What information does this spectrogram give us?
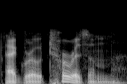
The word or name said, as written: agrotourism's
